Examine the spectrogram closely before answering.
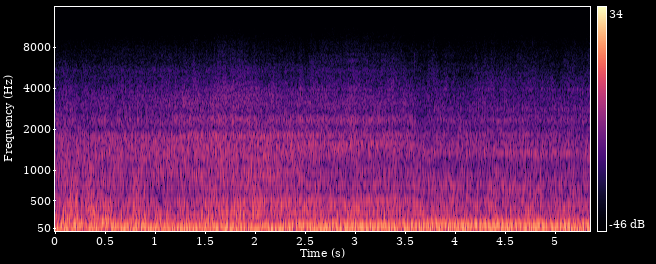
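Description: Motorcycle running steadily while being ridden, a dense rushing noise over a low engine hum that settles into a steady note about two seconds in.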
